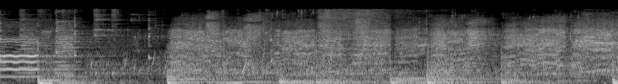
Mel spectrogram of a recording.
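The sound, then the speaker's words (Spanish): Ten accordions sound as if played underwater in the Paraná River: sustained reedy tones blur into gurgling, pouring water, with a run of loud, splashy surges and no voices. “Así sonaban sus acordeones bajo las aguas del Paraná.”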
